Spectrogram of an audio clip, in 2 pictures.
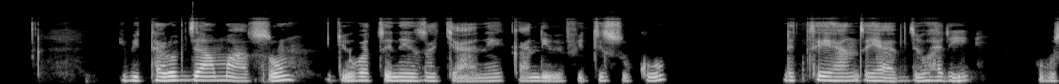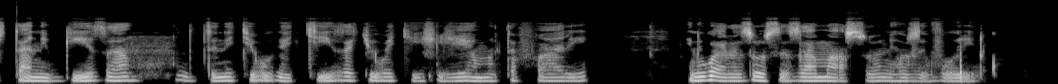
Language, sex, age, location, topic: Kinyarwanda, female, 18-24, Huye, health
